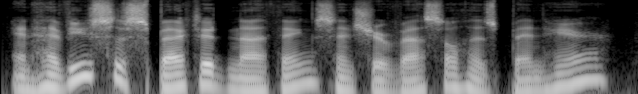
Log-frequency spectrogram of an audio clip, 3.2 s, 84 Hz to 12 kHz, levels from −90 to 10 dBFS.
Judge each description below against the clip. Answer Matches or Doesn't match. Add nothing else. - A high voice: Doesn't match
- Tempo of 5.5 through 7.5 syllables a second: Matches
